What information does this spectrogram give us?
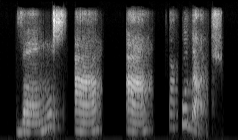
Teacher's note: A gente junta os dois As, o A, preposição, e o artigo, né? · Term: crase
